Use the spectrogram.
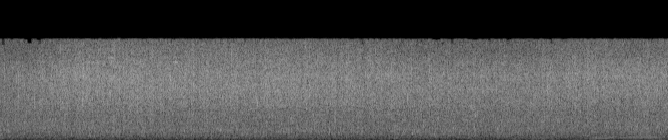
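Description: Stream of water pouring down near a mountain lake on a hike, a steady, loud broadband rush that fills the whole stretch without letup.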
